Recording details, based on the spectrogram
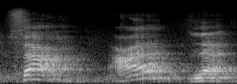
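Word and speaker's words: فعّل: Fa'ala. How many ayns have I pronounced in reality? Two. But if you say it quickly, fa'ala, it seems as if you're saying one ayn.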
